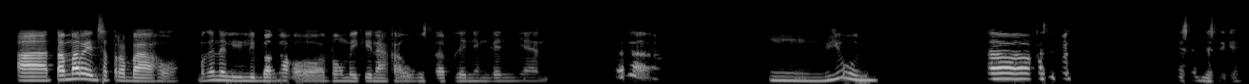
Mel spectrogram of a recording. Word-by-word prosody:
ah, 180 0 +7
tamarin 235 +1 +7
sa 205 - -6
trabaho. 160 -4 -1 0.2
'Baga, 195 - -6
nalilibang 170 -4 -3
ako 85 - -6
habang 155 0 -10
may 150 - -5
kinakausap, 150 0 -9
ganyan-ganyan. 155 +1 -15 0.7
'Baga, 395 +5 -7 1.3
hmm, 175 -4 -8
'yon. 210 -7 -5 1.1
Ah, 255 0 +6
kasi 265 +5 -8
'pag 260 -2 -12 1.1
ay, - - -17
sige, 170 -4 -15
sige. - - -23
170 Hz, 95 wpm, -24 LUFS, 155-215 Hz, 1.3 s, ah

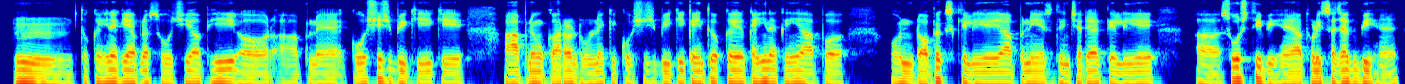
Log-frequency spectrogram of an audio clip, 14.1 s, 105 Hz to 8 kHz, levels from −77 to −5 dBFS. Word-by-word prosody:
हुँ, 95 -4 0
तो - - -6
कहीं 110 -1 -2
न 115 - +5
कहीं 110 +1 +4
आपने 105 0 +2
सोचिया 105 +1 -1
भी 110 +2 +1
और 95 0 -1
आपने 95 +1 -5 0.3
कोशिश 105 +3 +1
भी 105 -1 +2
की 100 +3 -2
कि, 100 -1 -1 0.4
आपने 100 +1 +3
वो 100 - +1
कारण 100 0 +2
ढूँढ़ने 95 +2 -2
की 105 - -7
कोशिश 105 +1 -3
भी 100 -1 -1
की 110 +2 -2
कहीं 105 -1 +3
तो 115 - +1
क 110 -1 +4
कहीं 105 +2 +2
न 115 - +2
कहीं 110 -1 0
आप 100 -1 -1 0.7
उन 105 -2 -1
टॉपिक्स 110 +5 +3
के 115 - -1
लिए 100 0 +1
या 100 - +4
अपनी 105 +1 0
इस 100 -1 -3
दिनचर्या 105 +1 +1
के 100 - +3
लिए 100 +1 +1 0.5
अ, 90 -2 0
सोचती 125 +6 +3
भी 100 -4 -2
हैं 95 +1 +1
आप 100 - 0
थोड़ी 105 -2 +2
सजग 105 +1 +4
भी 110 -1 +3
हैं। 90 -2 -4
105 Hz, 205 wpm, -25 LUFS, 100-110 Hz, 0.7 s, न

